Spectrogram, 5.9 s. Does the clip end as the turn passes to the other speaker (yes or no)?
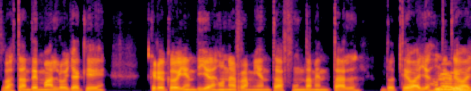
yes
